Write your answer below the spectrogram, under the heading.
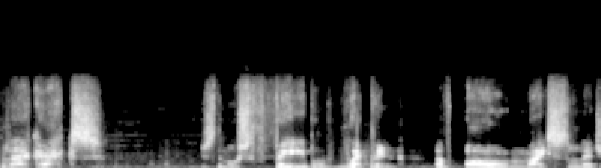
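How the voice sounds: A man uses a put-on character voice, gravelly with a husky, rough edge, vocal fry and a bright, sharp tone. He speaks at a slow pace over faint music in the background. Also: medium pitch for a man, lively intonation.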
